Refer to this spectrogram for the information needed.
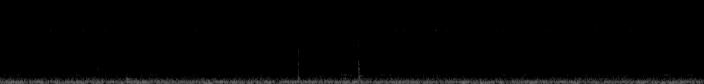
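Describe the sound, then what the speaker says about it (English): Stylus shading strokes with the side of the pencil tip at light pressure on a tablet screen in Procreate, a steady soft scratchy rubbing that runs continuously, faint and close. "light pressure all the way back on the end of my pencil using the side of the pencil, not the tip"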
